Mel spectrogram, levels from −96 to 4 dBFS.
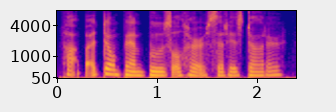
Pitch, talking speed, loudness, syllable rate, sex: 170 Hz, 175 wpm, -18 LUFS, 5.0 syllables/s, female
